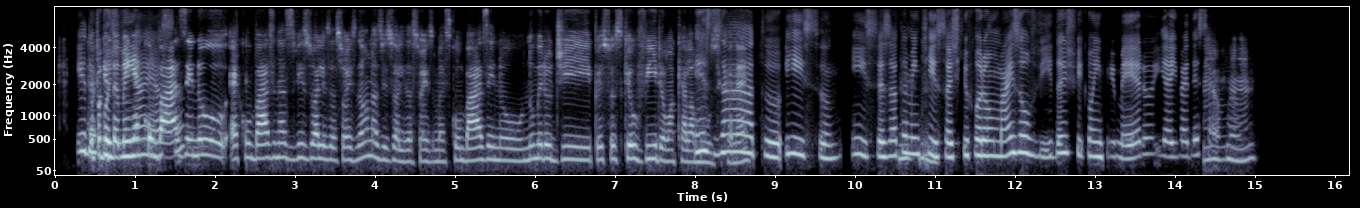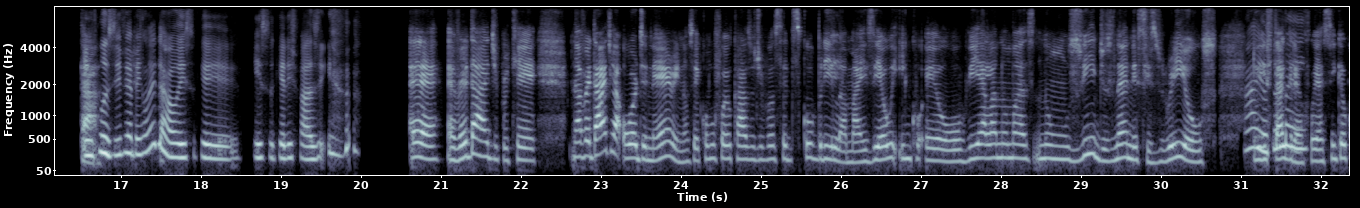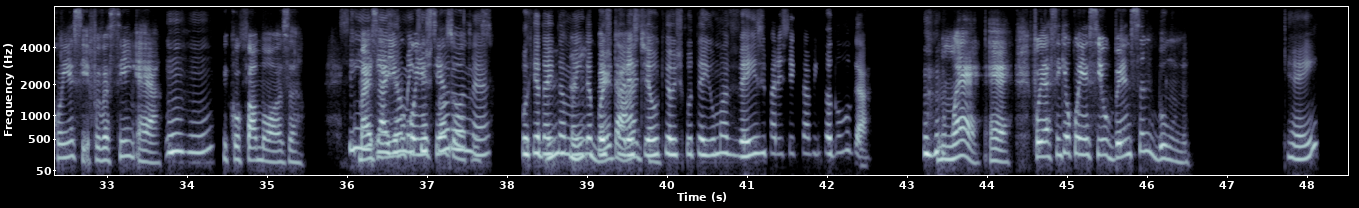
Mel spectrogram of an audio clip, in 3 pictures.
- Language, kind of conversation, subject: Portuguese, podcast, Qual artista você descobriu recentemente e passou a amar?
- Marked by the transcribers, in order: tapping; chuckle; put-on voice: "Ordinary"; giggle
